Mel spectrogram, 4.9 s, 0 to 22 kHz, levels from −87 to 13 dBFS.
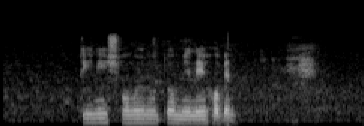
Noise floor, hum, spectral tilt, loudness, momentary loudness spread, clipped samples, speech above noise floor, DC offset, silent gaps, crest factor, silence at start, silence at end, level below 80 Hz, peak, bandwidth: -63 dBFS; none; -3.5 dB/octave; -27 LUFS; 14 LU; under 0.1%; 38 dB; under 0.1%; none; 22 dB; 1.1 s; 0.7 s; -76 dBFS; -6 dBFS; 7.4 kHz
